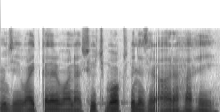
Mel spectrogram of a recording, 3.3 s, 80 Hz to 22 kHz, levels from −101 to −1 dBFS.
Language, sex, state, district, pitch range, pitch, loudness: Hindi, male, Arunachal Pradesh, Papum Pare, 90-100 Hz, 95 Hz, -20 LUFS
